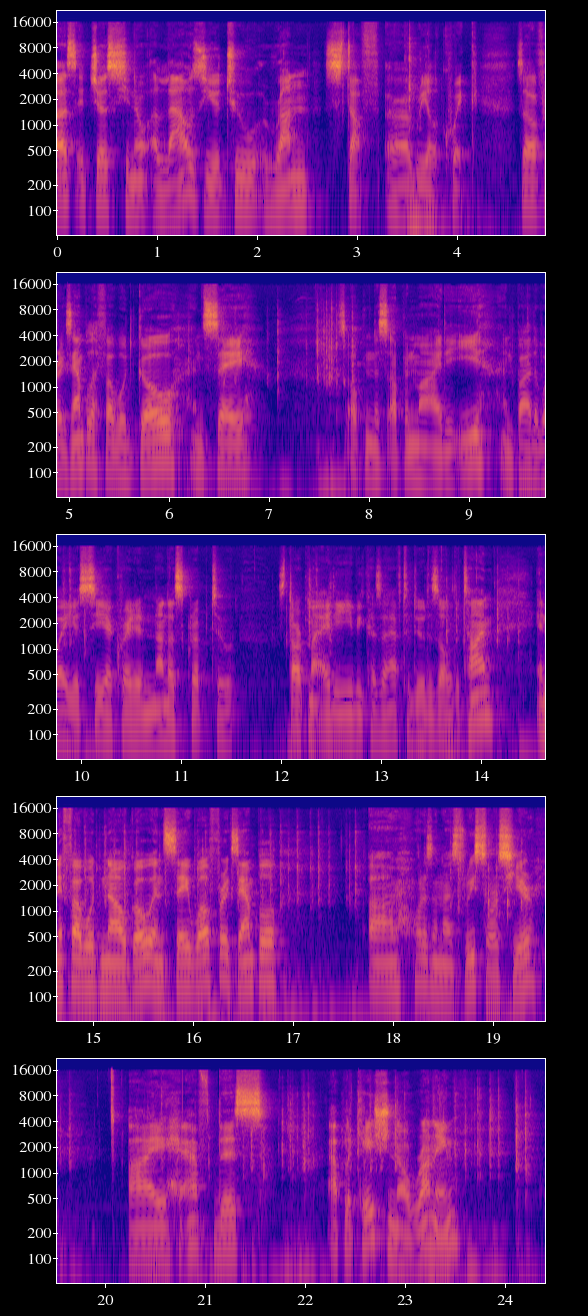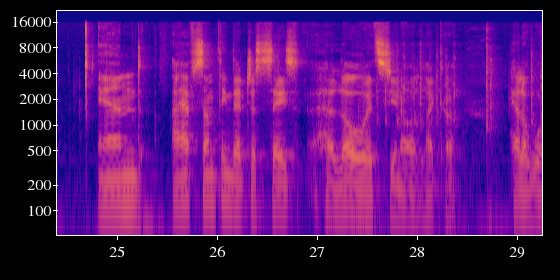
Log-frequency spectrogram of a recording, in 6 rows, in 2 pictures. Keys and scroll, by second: 7.6 Return, 16.2 ', 18.4 Return, 19.5 ', 23.9 Return, 28.9 BackSpace.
